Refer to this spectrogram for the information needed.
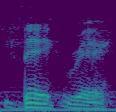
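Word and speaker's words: Bere (ברא): But if you add an A after the first consonant and an A after the second one and give them a long A sound in English, it becomes Bere.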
